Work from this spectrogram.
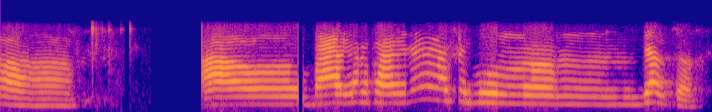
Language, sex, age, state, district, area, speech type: Odia, female, 60+, Odisha, Gajapati, rural, conversation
